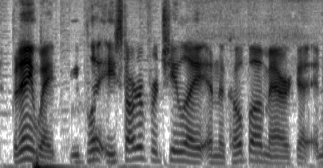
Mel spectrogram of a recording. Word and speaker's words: Chile: No, it's Chile. That's Chile. It's Chile. That's not how you pronounce it. Chile.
